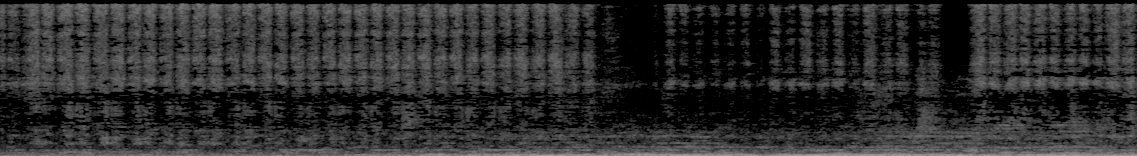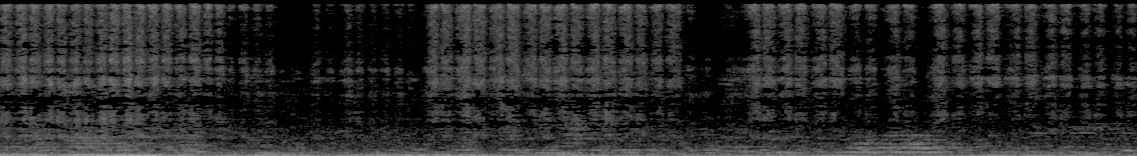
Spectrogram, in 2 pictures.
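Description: Faint scratching of a coloured pencil shading across drawing paper in quick back-and-forth strokes, louder for a few seconds in the middle.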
